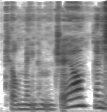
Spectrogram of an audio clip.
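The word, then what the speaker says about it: Kilmainham: and to know whether or not you can pronounce it so I cautiously attempted to say kill mham jail and he said oh my goodness You'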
